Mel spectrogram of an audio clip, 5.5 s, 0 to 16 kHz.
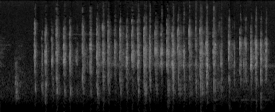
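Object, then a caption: Plastic computer keyboard. Two hands type with their fingertips on a full-size black plastic membrane keyboard with red accent keys. After a faint tap and a brief pause, a rapid run of about 38 bright, clicky key taps follows, each short and dry with almost no low end.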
